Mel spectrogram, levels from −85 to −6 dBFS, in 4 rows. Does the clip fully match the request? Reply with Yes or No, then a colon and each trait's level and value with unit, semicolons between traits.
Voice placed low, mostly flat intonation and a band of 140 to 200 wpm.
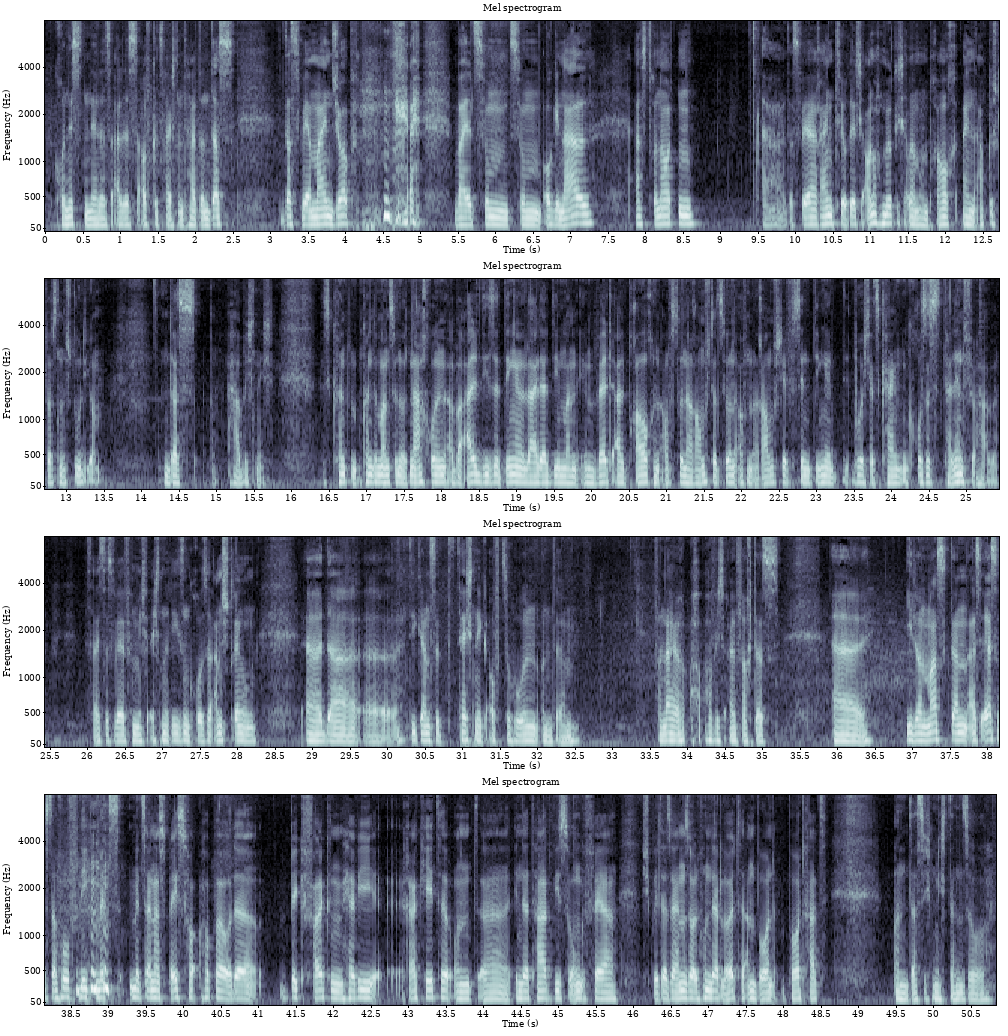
Yes: low, 100 Hz; narrow, 2.0 semitones; average, 160 wpm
